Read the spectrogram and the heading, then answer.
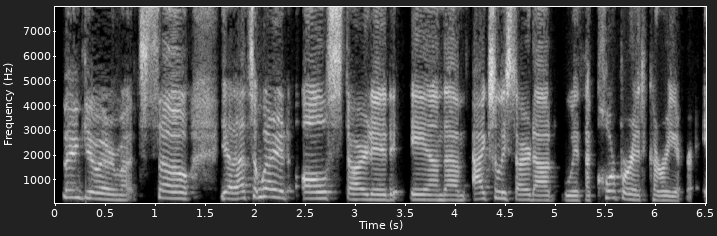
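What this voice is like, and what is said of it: Venezuelan Spanish accent. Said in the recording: “the accent is from. I am from Venezuela ... the accent is not going anywhere ... I love your accent ... I'm all about cool accents”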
